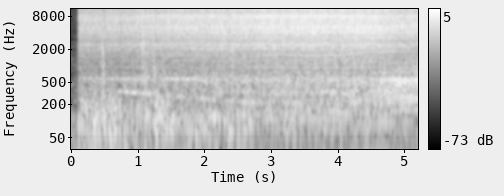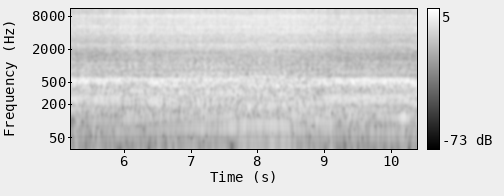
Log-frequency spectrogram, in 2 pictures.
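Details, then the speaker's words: Nissan NV200 with MR20DE petrol engine, in drive: diesel-like clatter, worse when accelerating from a stop and on cold start, first suspected as piston slap, is the tensioner knocking from a stretched accessory belt. "an NV200, the Renault engine sounds like a diesel. It's basically the tensioner when the belt gets stretched."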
